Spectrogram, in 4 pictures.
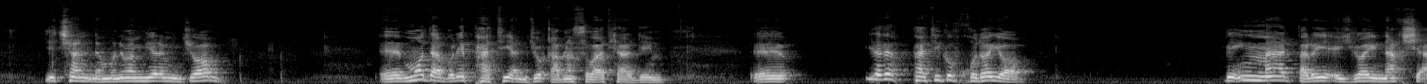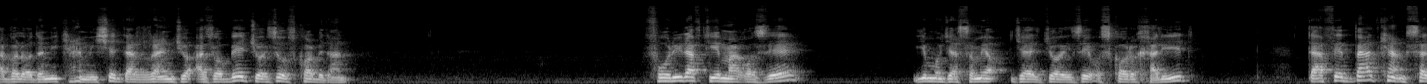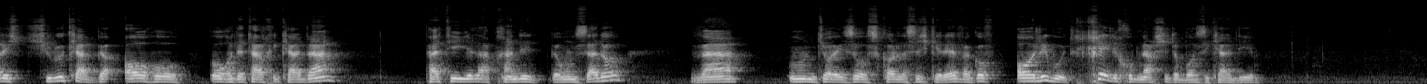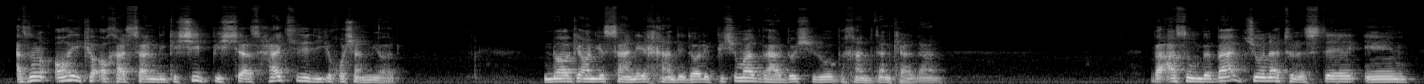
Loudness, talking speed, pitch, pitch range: -18 LUFS, 120 wpm, 125 Hz, 115-145 Hz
